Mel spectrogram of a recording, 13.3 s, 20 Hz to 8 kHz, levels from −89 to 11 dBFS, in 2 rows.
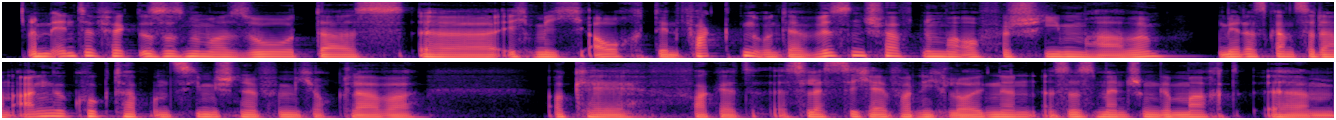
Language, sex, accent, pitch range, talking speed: German, male, German, 105-135 Hz, 220 wpm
